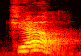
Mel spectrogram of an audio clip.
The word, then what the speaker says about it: gel: it's at the beginning it's bumping in e so that's going to turn it to soft g j l gel put the hand sanitizer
